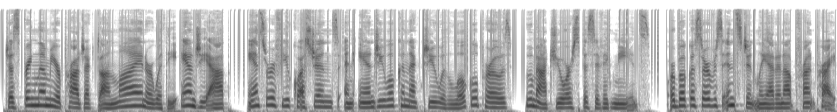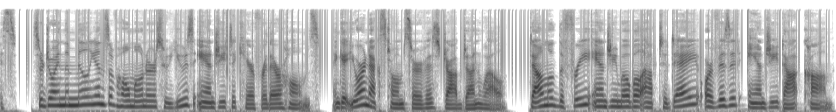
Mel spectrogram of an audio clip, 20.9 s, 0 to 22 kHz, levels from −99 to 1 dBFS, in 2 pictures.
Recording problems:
crackle, like an old record; noticeable; 20 dB below the speech

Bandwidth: 15 kHz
